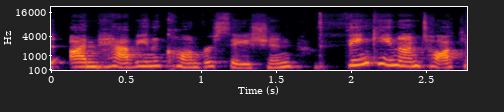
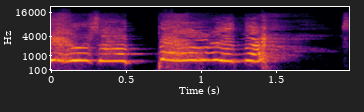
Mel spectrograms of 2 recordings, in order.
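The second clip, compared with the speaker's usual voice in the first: mock piercing high shriek, loud and drawn out; 6 dB louder than usual. Retelling finding a bird in the house: imitating screaming. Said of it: "I start screaming".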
